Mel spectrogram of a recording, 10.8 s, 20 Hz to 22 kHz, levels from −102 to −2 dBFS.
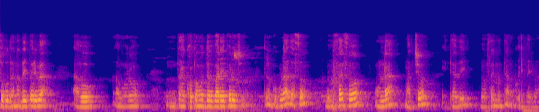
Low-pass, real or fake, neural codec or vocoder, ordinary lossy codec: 7.2 kHz; real; none; Opus, 32 kbps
